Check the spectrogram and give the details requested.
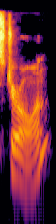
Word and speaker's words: Strachan: Strawn.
